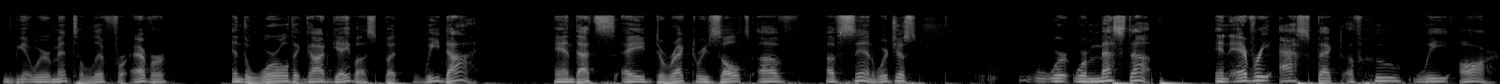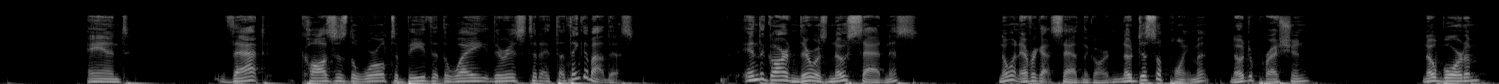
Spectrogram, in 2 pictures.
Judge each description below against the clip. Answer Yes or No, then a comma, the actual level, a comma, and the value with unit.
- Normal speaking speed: Yes, average, 150 wpm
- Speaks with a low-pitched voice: Yes, low, 125 Hz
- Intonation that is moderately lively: No, wide, 6.2 semitones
